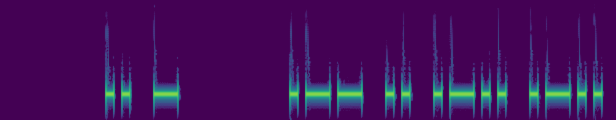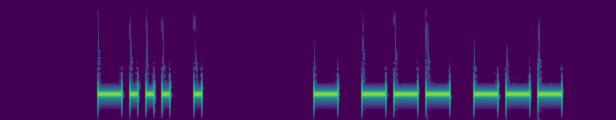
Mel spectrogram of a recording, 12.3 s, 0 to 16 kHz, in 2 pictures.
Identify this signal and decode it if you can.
Morse code, heard as a keyed tone, about 15 wpm, 700 Hz. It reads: IT WILL BE TOO
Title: 2x Word-Spacing - Sentences from Top 300 Words - 15wpm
